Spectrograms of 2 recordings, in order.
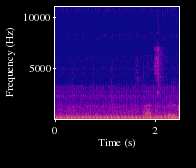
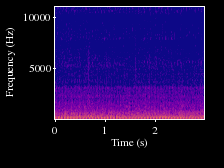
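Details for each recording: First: Small engine after carburetor cleaning, idle speed screw turned down about half a turn: quick, even putter with no misses or hunting, gauge reading about 1610 rpm, right within range; normal idle. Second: Small engine just after carburetor cleaning and reassembly, before governor adjustment: steady, quick putter about 200 beats a minute, even but too fast for idle; idle speed screw to be turned down about half a turn.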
